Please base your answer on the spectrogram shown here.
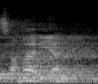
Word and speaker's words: Samaria: Las regiones son Galilea en el puro norte, Samaria en la mitad, otros pronuncian Samaria y Judea en el sur.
